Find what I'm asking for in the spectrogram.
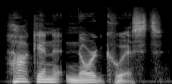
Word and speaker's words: Hakan Nordkvist: Hakan Nordkvist is how you say it.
